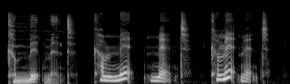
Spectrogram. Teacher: Three syllables, stress on the second: com-MIT-ment.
